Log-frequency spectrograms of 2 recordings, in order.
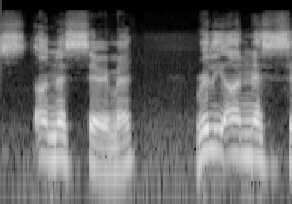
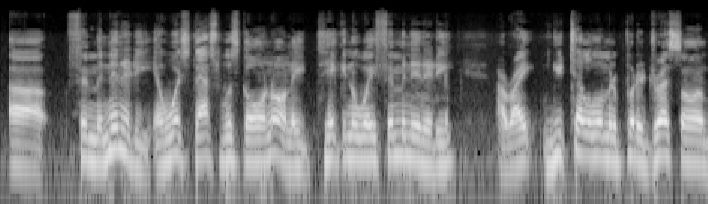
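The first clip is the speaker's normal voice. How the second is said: usual speaking voice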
